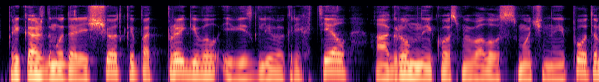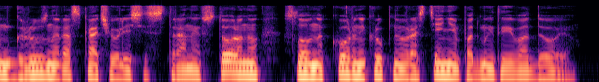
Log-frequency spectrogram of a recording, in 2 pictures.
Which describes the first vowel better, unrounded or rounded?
unrounded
